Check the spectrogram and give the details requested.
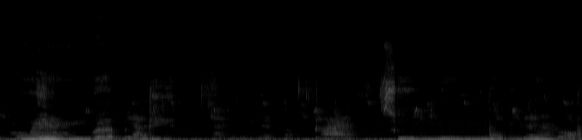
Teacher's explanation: Iqlab terjadi apabila nun mati atau tanwin bertemu dengan huruf ba, maka hukum bacaan nun mati atau tanwin tersebut dibaca dengan mim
